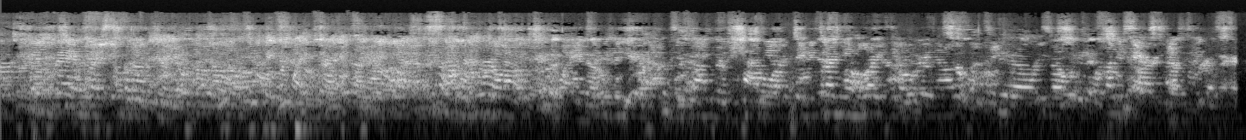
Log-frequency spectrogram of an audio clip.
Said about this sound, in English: So this is what it sounds like at every work function ever.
